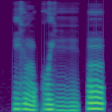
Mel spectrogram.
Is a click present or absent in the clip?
absent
